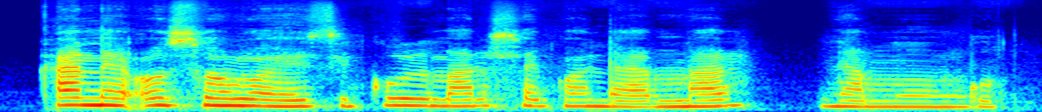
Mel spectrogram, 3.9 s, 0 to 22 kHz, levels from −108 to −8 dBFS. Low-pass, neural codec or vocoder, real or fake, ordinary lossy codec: none; codec, 44.1 kHz, 3.4 kbps, Pupu-Codec; fake; none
